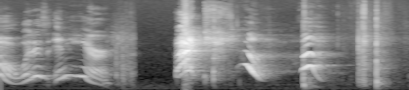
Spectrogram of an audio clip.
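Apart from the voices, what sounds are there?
sneeze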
